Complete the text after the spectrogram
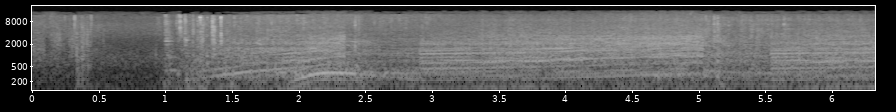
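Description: A sports car engine revs up and roars as the car speeds along.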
